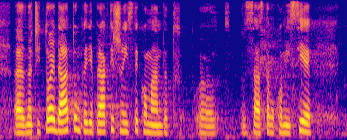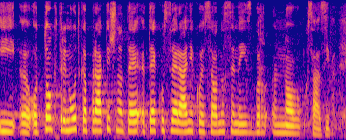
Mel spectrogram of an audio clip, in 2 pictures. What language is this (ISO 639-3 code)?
srp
